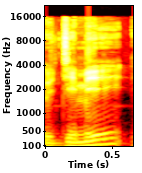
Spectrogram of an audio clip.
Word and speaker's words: djembé: Et après, nous, on va leur offrir une prestation avec le djembé et le groupe Nzasa Faré. – Le djembé? – Ouais. – Ouais, tu prononces mieux que moi, mais d'accord, le djembé, oui, la percussion, les percussions.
